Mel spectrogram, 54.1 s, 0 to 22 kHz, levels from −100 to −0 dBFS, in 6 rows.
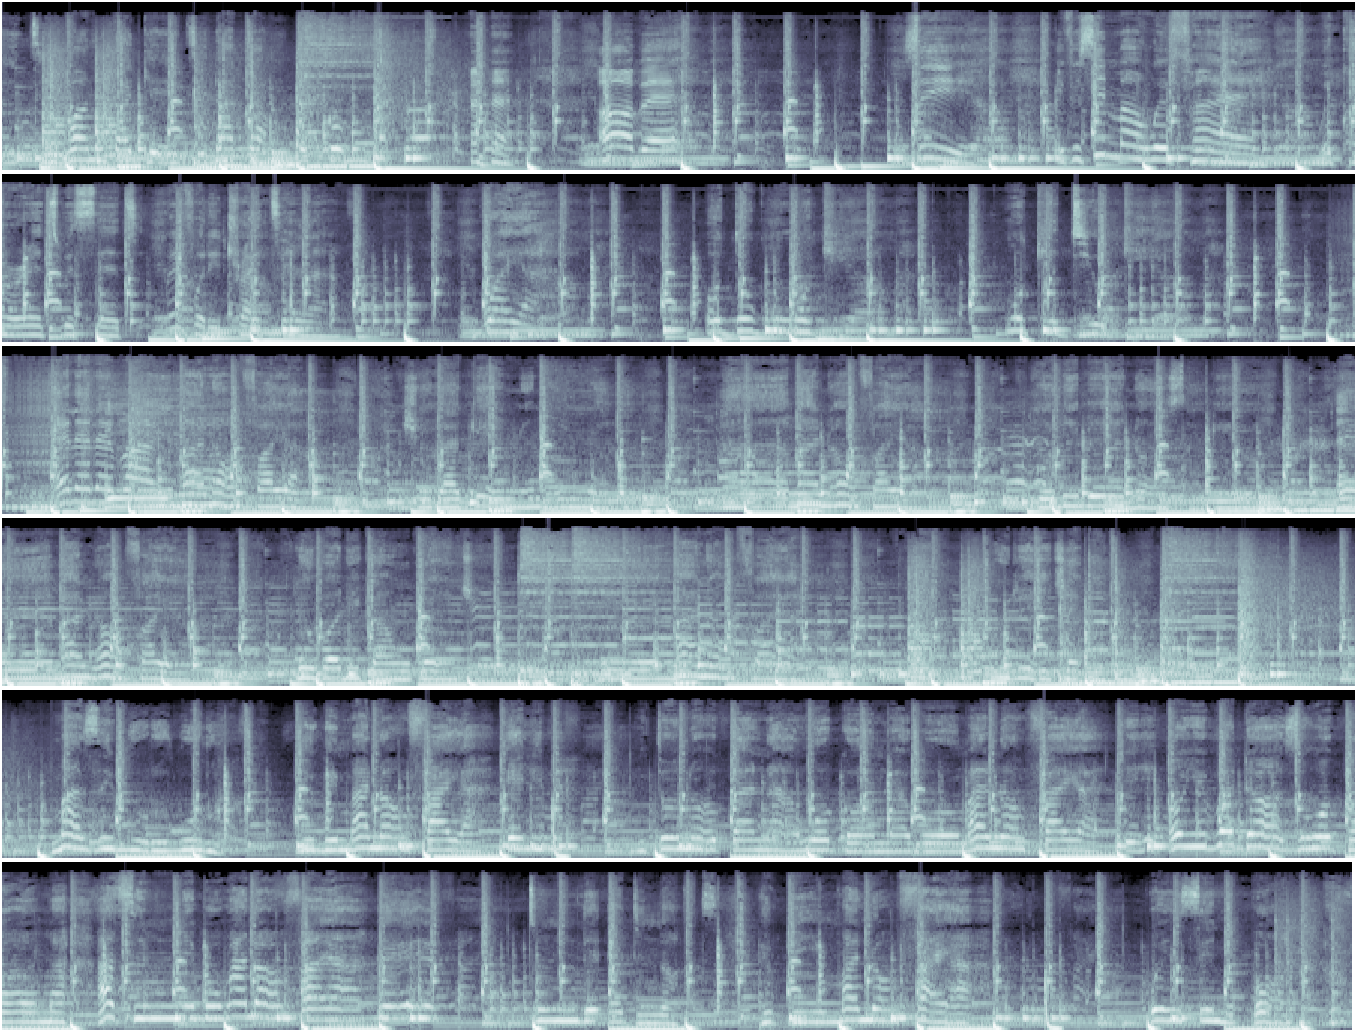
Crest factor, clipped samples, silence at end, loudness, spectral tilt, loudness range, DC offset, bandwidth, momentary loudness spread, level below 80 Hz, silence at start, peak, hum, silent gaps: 12 dB; under 0.1%; 0 s; -13 LUFS; -5 dB/octave; 3 LU; under 0.1%; 17 kHz; 6 LU; -16 dBFS; 0 s; 0 dBFS; none; none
